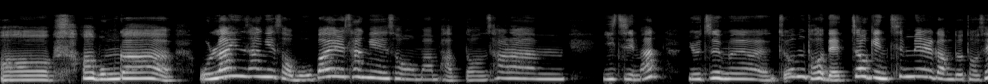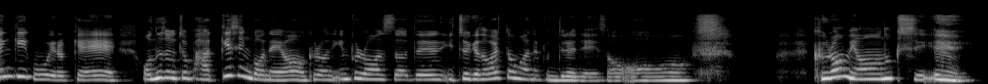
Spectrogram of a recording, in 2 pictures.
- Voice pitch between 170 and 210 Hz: No, high, 240 Hz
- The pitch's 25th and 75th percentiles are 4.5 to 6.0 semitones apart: Yes, wide, 5.4 semitones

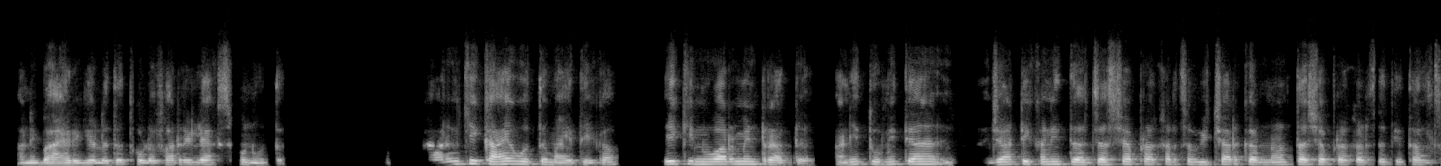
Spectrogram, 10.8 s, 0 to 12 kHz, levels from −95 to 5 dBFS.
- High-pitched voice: No, medium, 165 Hz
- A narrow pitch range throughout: No, average, 3.1 semitones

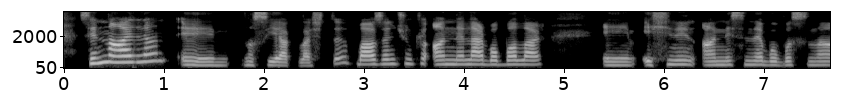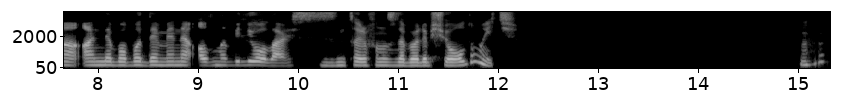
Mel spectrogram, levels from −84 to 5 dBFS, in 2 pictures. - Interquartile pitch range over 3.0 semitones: Yes, average, 3.9 semitones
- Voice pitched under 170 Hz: No, high, 190 Hz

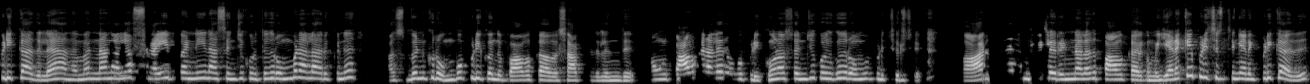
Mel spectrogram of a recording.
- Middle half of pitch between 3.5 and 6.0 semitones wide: Yes, average, 4.1 semitones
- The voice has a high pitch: Yes, very high, 255 Hz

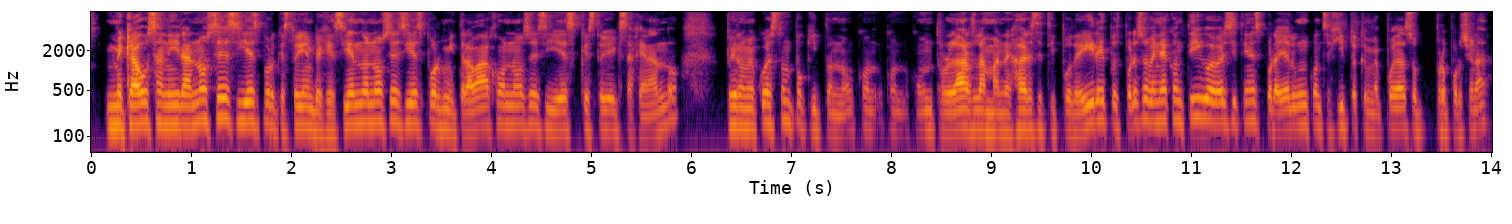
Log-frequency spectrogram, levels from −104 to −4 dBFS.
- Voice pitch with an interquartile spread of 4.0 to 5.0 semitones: Yes, average, 4.3 semitones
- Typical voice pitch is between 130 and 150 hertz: Yes, medium, 140 Hz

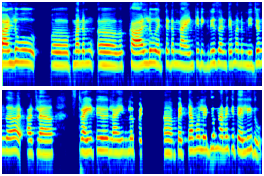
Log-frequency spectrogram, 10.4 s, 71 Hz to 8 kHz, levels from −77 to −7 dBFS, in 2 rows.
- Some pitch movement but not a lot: No, narrow, 1.8 semitones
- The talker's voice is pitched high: Yes, very high, 250 Hz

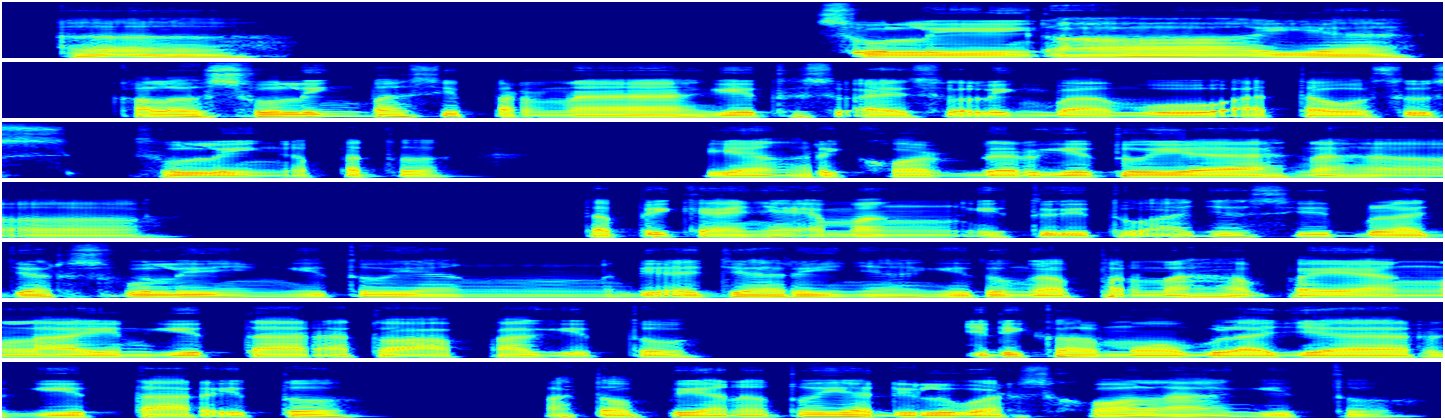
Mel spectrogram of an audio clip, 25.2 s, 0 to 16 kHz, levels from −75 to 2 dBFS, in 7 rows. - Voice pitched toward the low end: Yes, low, 100 Hz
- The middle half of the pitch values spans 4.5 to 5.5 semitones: No, average, 3.0 semitones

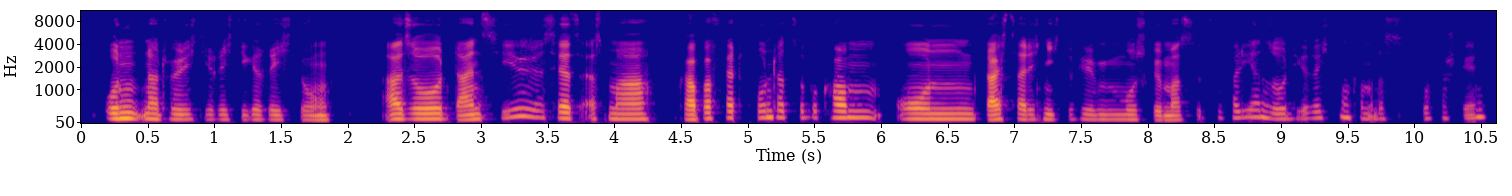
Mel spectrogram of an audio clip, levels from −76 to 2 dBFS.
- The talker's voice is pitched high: No, medium, 150 Hz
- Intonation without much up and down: No, average, 4.6 semitones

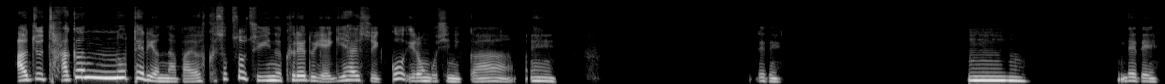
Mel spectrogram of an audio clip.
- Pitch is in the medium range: Yes, medium, 175 Hz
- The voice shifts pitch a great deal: Yes, wide, 5.8 semitones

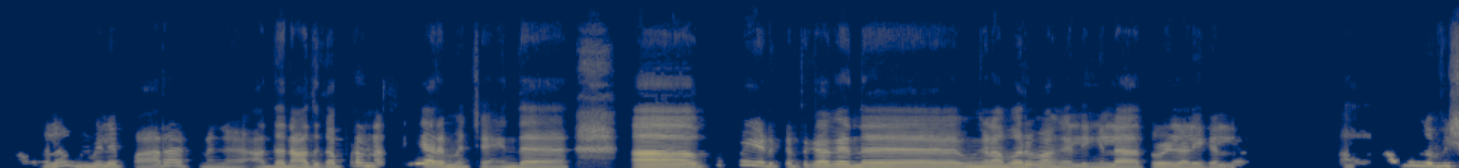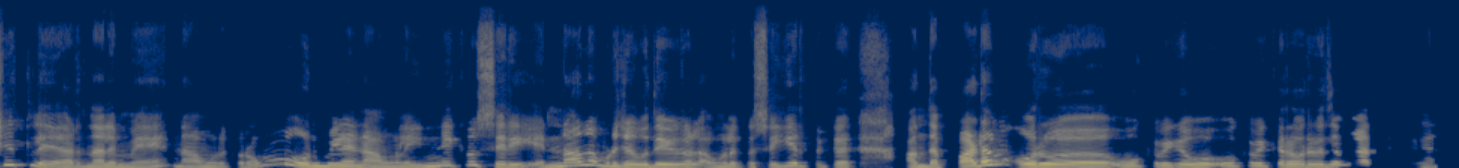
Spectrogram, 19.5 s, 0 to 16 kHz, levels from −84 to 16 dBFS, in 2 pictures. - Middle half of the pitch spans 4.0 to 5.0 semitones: Yes, average, 4.7 semitones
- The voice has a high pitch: Yes, high, 205 Hz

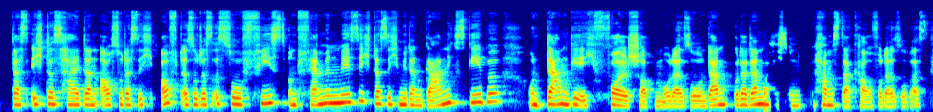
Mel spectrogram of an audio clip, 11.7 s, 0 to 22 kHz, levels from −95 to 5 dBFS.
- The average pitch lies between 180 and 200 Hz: Yes, high, 190 Hz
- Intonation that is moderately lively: Yes, average, 3.4 semitones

